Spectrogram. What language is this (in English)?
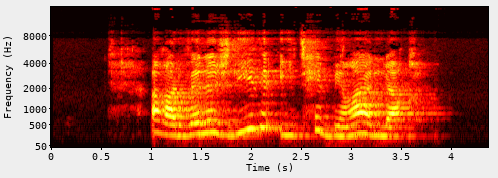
Kabyle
